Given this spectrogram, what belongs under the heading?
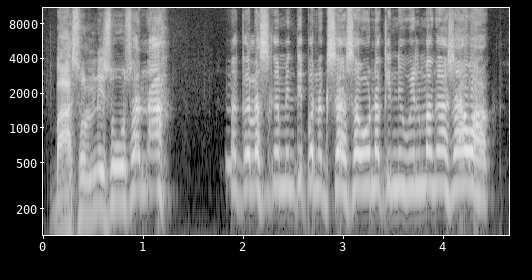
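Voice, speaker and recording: A man's voice: extremely high pitch, expressive, a little fast, bright, forceful tone, no room sound, studio quality, full character voice. A man with an Ilocano accent playing a defensive, bumbling husband in a comedy radio drama, full of puzzled protests. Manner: comic puzzled interjections, protesting.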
